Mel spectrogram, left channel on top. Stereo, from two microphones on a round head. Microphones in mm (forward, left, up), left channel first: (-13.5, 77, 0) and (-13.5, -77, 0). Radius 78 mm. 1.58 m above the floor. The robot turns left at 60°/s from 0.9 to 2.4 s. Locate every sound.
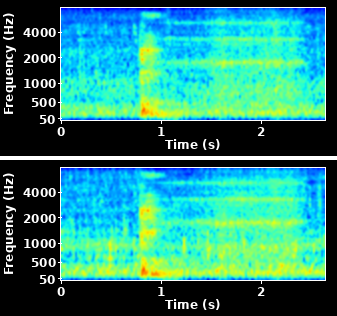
0.8 s throat clearing: 10° right, 3 m; by 1.4 s 45° right, 3 m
